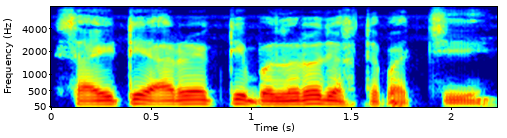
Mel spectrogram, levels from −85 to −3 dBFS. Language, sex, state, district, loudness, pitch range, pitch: Bengali, male, Assam, Hailakandi, -14 LUFS, 85-120 Hz, 105 Hz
